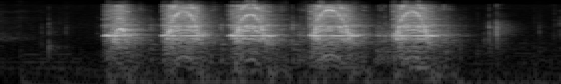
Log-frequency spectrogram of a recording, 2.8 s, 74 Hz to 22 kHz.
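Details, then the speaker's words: Electric RC buggy (Schumacher Cougar laydown or Cat L1 Evo) on carpet after slightly tightening the slipper: five quick bursts of high motor whine with hissy buzz, slipper still a bit too loose, warm. "That's probably a tiny bit too loose for me. This is probably a setting that you could run with, but it's probably for the easier to drive car."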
